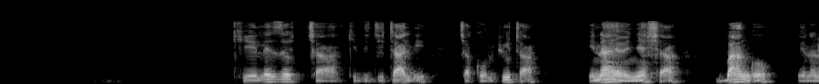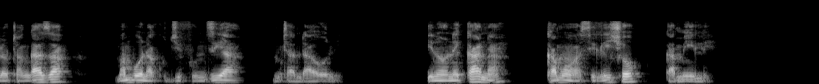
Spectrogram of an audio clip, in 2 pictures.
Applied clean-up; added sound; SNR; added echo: none; none; none; none.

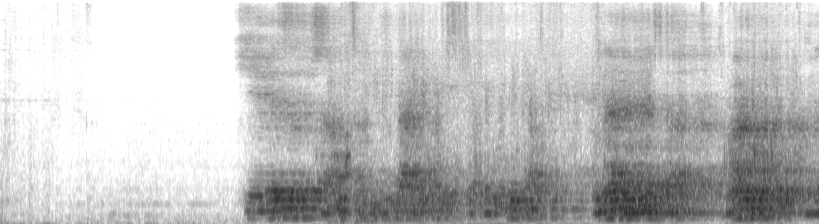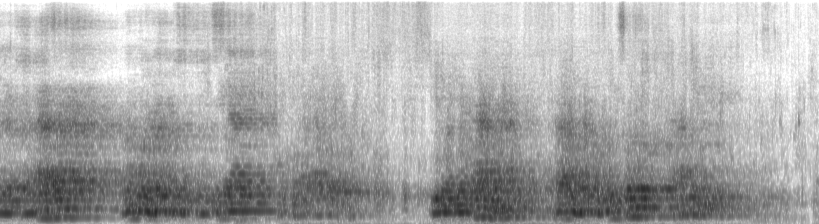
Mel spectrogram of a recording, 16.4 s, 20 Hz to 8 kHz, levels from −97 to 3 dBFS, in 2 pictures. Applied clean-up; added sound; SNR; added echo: neural separator model SepFormer DNS4.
